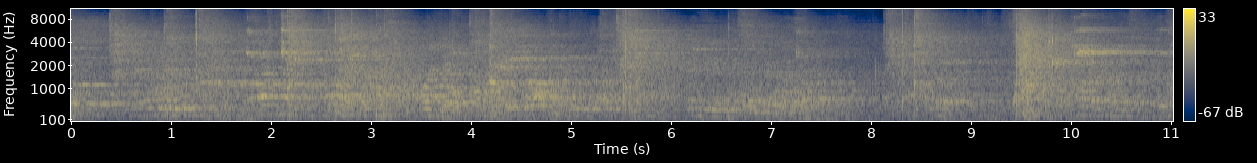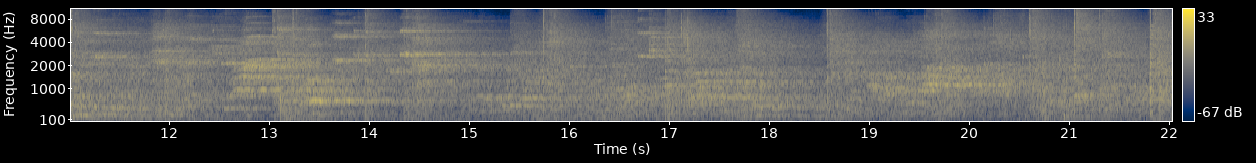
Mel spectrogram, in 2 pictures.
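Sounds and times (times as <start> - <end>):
rackets striking shuttlecock: 0.3 - 3.4, 5.3 - 6.8, 8.0 - 10.3, 13.0 - 14.8, 15.6 - 19.0, 19.6 - 22.0.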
